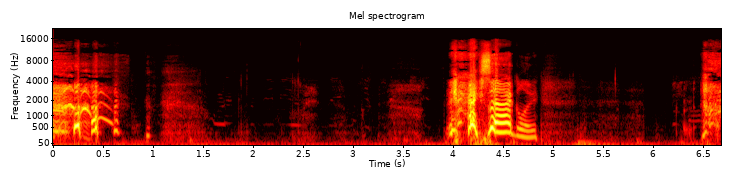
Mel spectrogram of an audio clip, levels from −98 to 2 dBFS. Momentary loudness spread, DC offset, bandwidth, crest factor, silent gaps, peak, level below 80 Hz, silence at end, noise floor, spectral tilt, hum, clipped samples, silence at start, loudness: 24 LU; under 0.1%; 16 kHz; 22 dB; none; -4 dBFS; -56 dBFS; 0 s; -68 dBFS; -2 dB/octave; none; under 0.1%; 0 s; -20 LUFS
